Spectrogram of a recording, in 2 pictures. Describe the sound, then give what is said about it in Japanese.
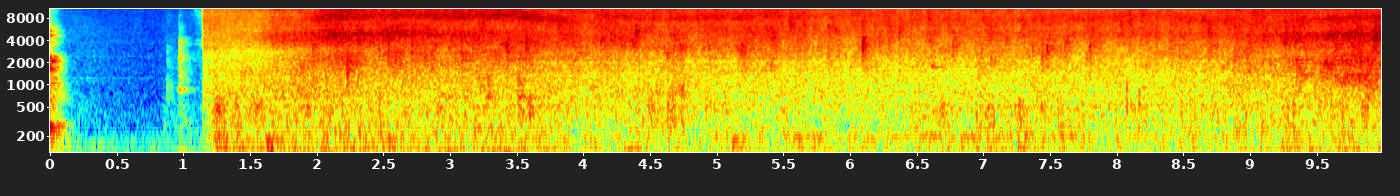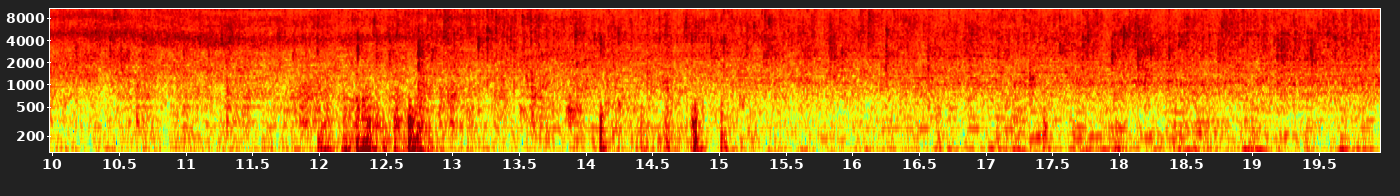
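A shower sprays steadily to rinse treatment out of hair, a dense hiss of running water that starts abruptly after a moment of silence and continues unbroken, thickening and splashing more heavily partway through. No voices. “だからほら、シャワーで流すよ。”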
